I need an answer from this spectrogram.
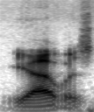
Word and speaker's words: Yahweh: And it's, not difficult to know how to pronounce Yahweh's name. It's the Yah and the Ah are from the verb haya, and the O sound comes from Torah.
